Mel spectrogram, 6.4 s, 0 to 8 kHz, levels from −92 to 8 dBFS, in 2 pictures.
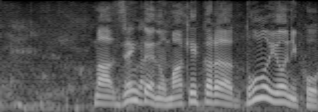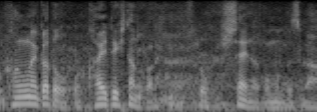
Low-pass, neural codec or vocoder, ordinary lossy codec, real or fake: none; codec, 16 kHz, 4 kbps, X-Codec, HuBERT features, trained on LibriSpeech; none; fake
